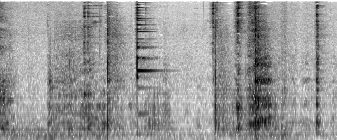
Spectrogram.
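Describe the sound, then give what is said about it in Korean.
Dishes and cutlery clatter in a series of sharp, bright clinks and knocks, irregular and fairly loud, as breakfast is being prepared in a kitchen. No one speaks. “주방에서 아침을 차리고 있던 아내가 간밤에 아무 일 없었던 것처럼 채근을 했다.”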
